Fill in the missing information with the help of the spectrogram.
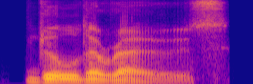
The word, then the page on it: guelder rose: British English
